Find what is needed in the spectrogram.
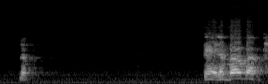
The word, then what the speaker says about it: Le Baobab: You've just mentioned, so you run Le Baobab? Is that how it's pronounced? – Le Baobab cuisine. Le Baobab is a big tree.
